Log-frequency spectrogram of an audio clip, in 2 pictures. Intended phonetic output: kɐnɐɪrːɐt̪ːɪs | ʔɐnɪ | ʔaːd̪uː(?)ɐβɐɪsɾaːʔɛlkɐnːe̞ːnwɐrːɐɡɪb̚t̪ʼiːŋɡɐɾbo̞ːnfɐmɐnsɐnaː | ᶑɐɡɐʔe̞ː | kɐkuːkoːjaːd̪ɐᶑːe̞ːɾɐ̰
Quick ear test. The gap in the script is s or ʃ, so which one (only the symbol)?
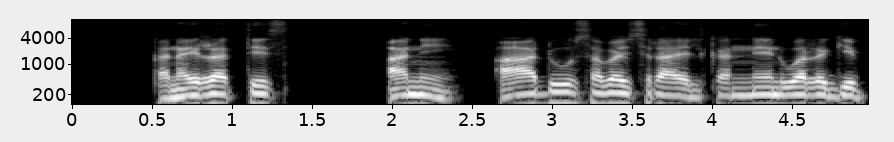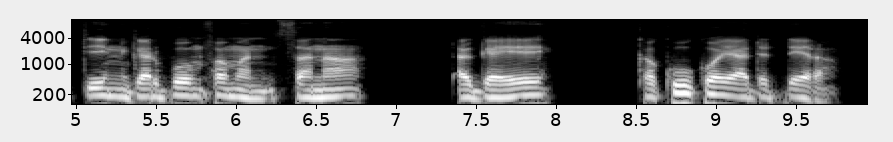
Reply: s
